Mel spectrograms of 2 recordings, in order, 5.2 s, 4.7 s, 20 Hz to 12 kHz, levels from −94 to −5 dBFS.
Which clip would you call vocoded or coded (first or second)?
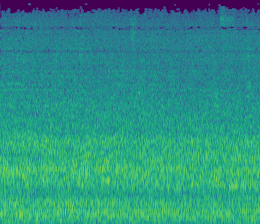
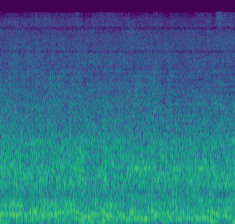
second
